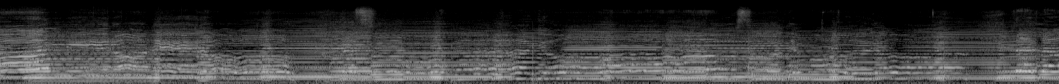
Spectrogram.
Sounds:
music, female singing

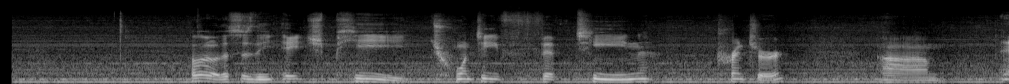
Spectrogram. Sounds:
speech, inside a small room

